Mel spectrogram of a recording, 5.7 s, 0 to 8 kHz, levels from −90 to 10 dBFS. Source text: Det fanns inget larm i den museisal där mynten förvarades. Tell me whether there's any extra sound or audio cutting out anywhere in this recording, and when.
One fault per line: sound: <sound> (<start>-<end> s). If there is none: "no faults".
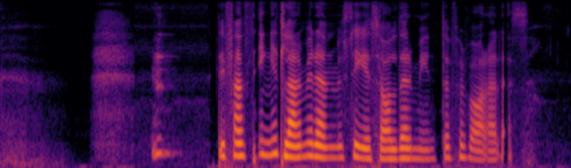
sound: throat clearing (1.5-1.8 s)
